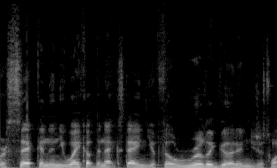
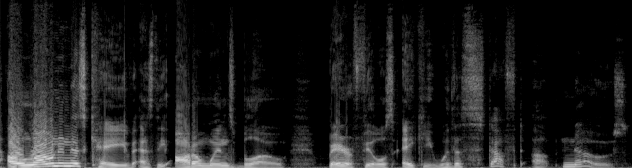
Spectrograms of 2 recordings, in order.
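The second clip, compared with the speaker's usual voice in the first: storybook read-aloud for little listeners; reading to children; 4 dB louder, slower than usual. A narrator's reading. Teacher reads to her class, storytime voice.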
